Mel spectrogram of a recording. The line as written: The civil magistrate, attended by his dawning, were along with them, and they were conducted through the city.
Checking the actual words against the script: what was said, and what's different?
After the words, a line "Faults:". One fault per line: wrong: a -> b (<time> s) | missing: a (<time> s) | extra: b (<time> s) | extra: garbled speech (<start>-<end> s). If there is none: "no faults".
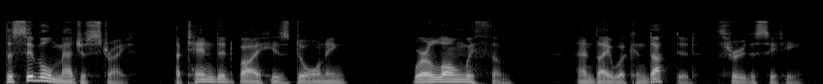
The civil magistrate, attended by his dawning, were along with them, and they were conducted through the city.
Faults:
no faults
